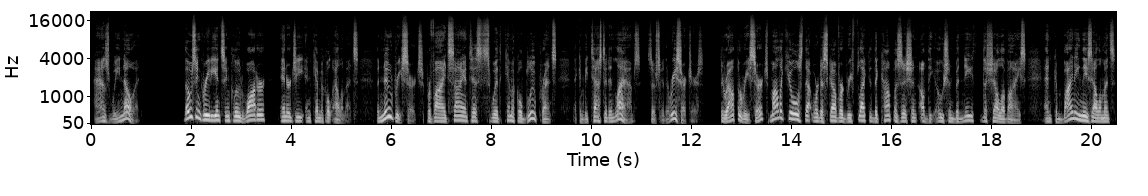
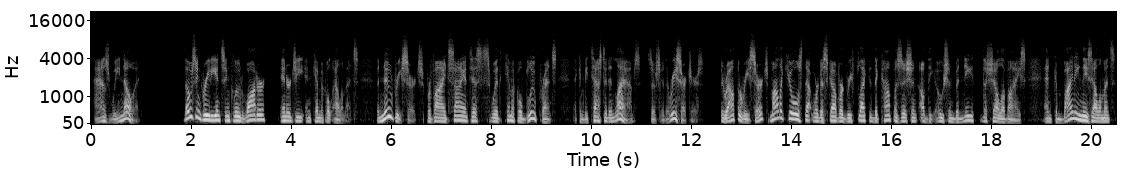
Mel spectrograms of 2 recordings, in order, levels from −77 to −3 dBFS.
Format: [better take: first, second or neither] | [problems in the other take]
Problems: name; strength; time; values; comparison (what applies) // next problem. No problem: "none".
first | muffled; slightly; fading above 3.5 kHz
